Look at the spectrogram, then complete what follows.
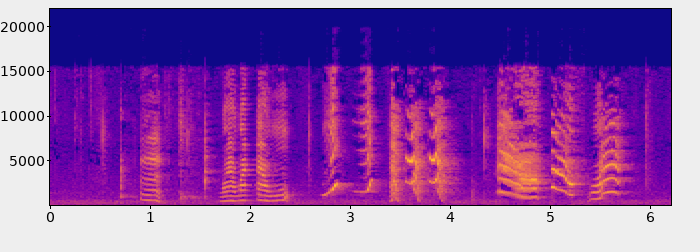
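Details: Indoor talking parrot, mimicking words such as mummy and papa; rapid series of clipped, rasping, voice-like notes and hooked squeaks, with one harsh noisy squawk before the last few syllables, over low room hum.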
